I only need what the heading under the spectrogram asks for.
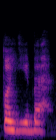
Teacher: حیاتن، heavy اخفاء. طیبہ، تا مربوطہ پر رکتے ہیں تو یہ ہا ساکن بن جاتی ہے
